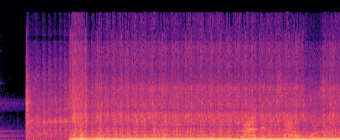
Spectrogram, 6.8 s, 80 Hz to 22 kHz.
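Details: MK4 A80 Toyota Supra Turbo after a new Precision wastegate and dump pipe were fitted to cure a leaky wastegate: the engine catches after cranking and settles into a steady, even idle with no puffing or fluttering from the exhaust, running clean.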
